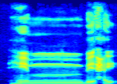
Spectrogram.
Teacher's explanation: میم ساکن کا اخفا ہے، ٹھیک ہے، غنہ کر کے پڑھیں گے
